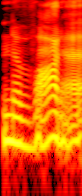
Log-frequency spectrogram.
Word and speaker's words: Nevada: June 12th, Comstock silver lode was discovered in Nevada. Apparently, it's Nevada. Yes, I've heard it pronounced that way.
